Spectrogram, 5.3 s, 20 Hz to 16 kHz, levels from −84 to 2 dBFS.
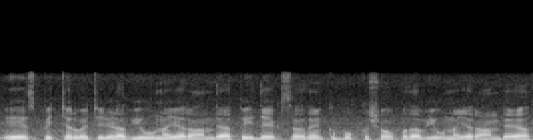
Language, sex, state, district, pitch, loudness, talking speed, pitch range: Punjabi, male, Punjab, Kapurthala, 130 Hz, -16 LUFS, 205 wpm, 125-135 Hz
